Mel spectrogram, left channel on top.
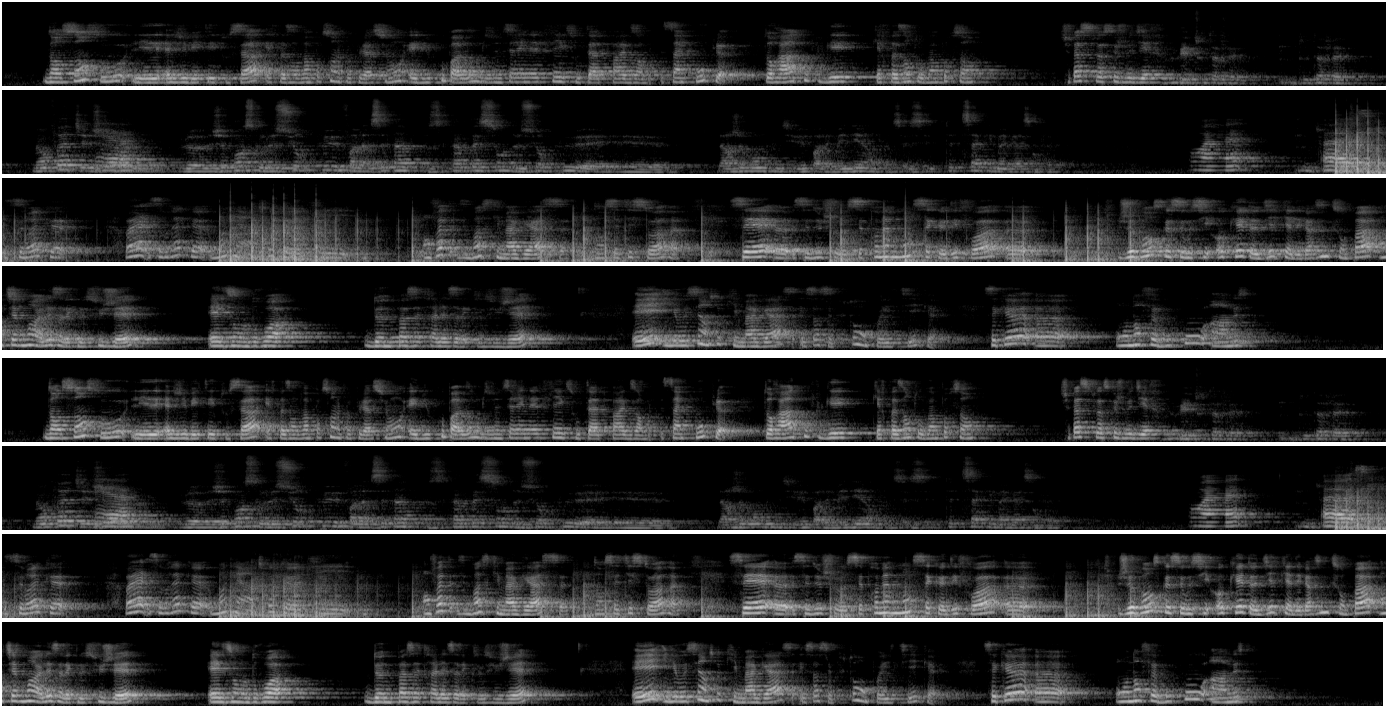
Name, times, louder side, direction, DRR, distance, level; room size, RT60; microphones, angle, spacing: voice 1, 0.4-7.3 7.6-8.4 8.7-9.7 10.6-11.6 14.8-15.2 25.7-26.2 27.0-28.3 28.7-31.3 31.9-38.0 38.7-42.9 43.6-44.4 45.1-46.8 47.8-50.9 51.4-52.2 52.7-53.9, right 2 dB, 25° right, 4 dB, 0.5 m, -27 dB
voice 2, 11.6-12.4 12.8-13.4 14.1-20.5 21.0-24.4 26.8-27.6, equal, 10° left, -1 dB, 2.1 m, -39 dB
sound 1, 27.0-28.8 29.8-32.3 32.6-32.7 33.0-35.1 35.5-35.6 35.9-39.6, left 2 dB, 85° left, 1.1 m, -31 dB
12.5 x 5.1 x 5.7 m, 1.3 s
head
